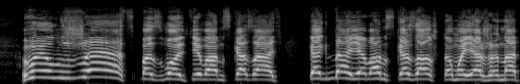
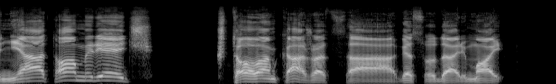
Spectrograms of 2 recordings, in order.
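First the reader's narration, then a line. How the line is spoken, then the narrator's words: Stern interruption. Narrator (Russian): Строго прервал меня лже-презус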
